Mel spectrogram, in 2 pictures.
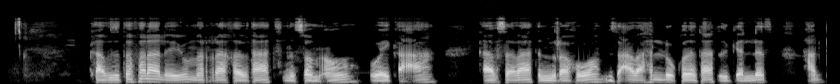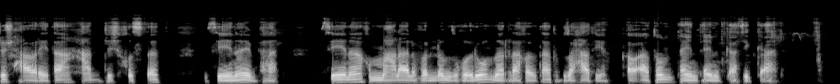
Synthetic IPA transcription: kʰaβzɨt̪ʰɐfɐlalɐjumɐraxɐβt̪ʰat̪nɨsɐmʕowɔjkʰa̰ʕa̰ | kʰaβsɐβat̪ɨnːɨɾɐxβo̞bɨza̰ʕβaɦɨlːukʰunɐt̪ʰat̪zɨɡɐlːɐt͡sʼħa̰d̪ːiʃħa̰βɐɾe̞t̪ʰaħad̪ːɨʃxɨst̪ʰɐt̪ | se̞najɪbːahal | se̞nakʰɨmːaħlalɐfɐlːo̞mzɨxʔɨlumɐrːaxɐβt̪ʰat̪bɨzuħat̪ɨjːomkʰaβʔa̰t̪ʰo̞mt̪ʰajɨnt̪ʰajmɨt̪ʼkʼasjɪkʰːaʔal

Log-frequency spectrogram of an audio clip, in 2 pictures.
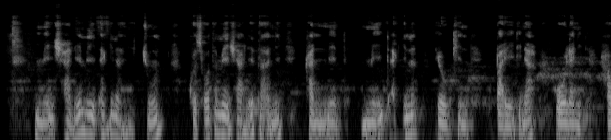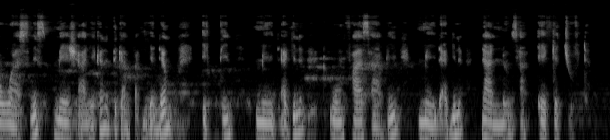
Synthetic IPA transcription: me̞ːʃaːle̞ːmiːᶑɐɡɪnaːd͡ʒɛt͡ʃːuːnkɔso̞ːt̪ɐme̞ːʃaːleːt̪ɐ̰ʔɐ̰niːkɐnːe̞ːn | miːᶑɐ̰ɡɪnɐ | jo̞ːkʰiːn | b̥ɐɾe̞̰ːd̪ɪnaːho̞ːlɐnɪᶑɐ̥hɐwːaːsnɪsme̞ːʃa̰ːlḛːkɐnɐt̪ːɪkɐ̰nfɐjːɐ̰d̪ɐmʊɪt̪ːiːn | miːᶑɐɡɪnɐᶑuːɱfaːsaːfiːmiːᶑɐɡɪnɐ | naːnːo̞ːɪsaːe̞ːɡːɛt͡ʃːuːfɪᶑɐ̥

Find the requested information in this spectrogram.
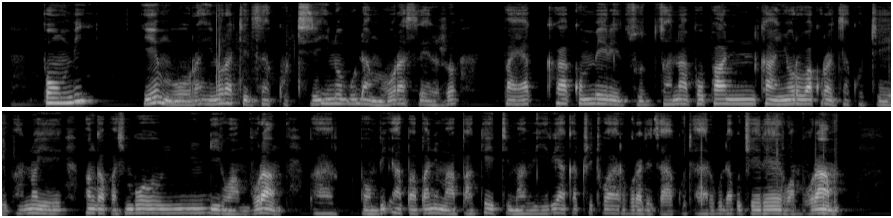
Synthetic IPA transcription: po̞mbi | je̞ɱvuɾaino̞ɾatid͡zakutʰiːno̞ɓuɗaɱvuɾase̞ʐo̞ | pajakʰako̞mbe̞ɾed͡zud͡zanapo̞pakaɲo̞ɾoʋakuɾatid͡zakutʰipanojepaŋɡapat͡ʃimbo̞ | ɗirwaɱvuɾapa | bʱo̞mbiapapane̞mabʱake̞timaʋiriakat͡ʂitwaːɾikuɾatid͡zakutiaɾikuɗakut͡ʃe̞ɾerwaɱvuːɾa

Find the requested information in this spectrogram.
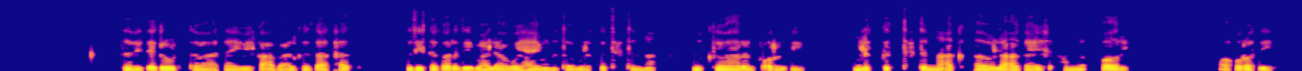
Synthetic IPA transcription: sɐβet̪ʔɨɡɾiwɔd̪ɨt̪ʰːɐβaʕat̪ʰajwɔjkʰaʕabaʕalɡɐza̰ʔat̪ħat͡sʼi̥ | ʔɨzit̪ʰɐɡaɾɨzijɪbahalɐjawɔjɦajmɐnɐt̪ʰɐmɨlɨkʰːɨt̪ʰːɨ̥ħt̪ʰɨnːa | mɨkʰːɨβaɾɨnfɨ̰χʼɾɨnɨjːu | mɨlɨkʰːɨt̪ʰːɨ̥ħt̪ʰɨnːaːkʼaβlaʔːɡajɛʃamɨfɨχʼɾi | mʔɐxoɾot̪ɨjːu

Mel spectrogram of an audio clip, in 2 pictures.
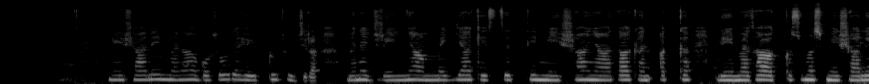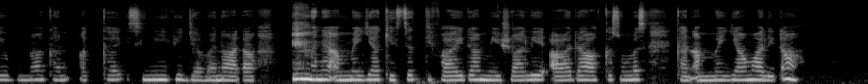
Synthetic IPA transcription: meːʃaːle̞ːnmɐnaːɡɔsoːt̪ɐhɛd̪ːuːt̪ʊd͡ʒɪɾɐmɐnɐd͡ʒɪɾe̞ːɲːaːɐmːɐjːaːke̞ːsːɐt̪ːɪme̞ːʃaːɲaːt̪aːkɐnɐkːɐle̞ːmɐt̪aːɐkːɐsʊmɐsme̞ːʃaːle̞ːbʊnaːkɐnɐkːɐɪsɪniːfɪd͡ʒɐbɐnaːᶑɐmɐnɐɐmːɐjːaːke̞ːsːɐt̪ːɪfaːʔɪd̪aːme̞ːʃaːle̞ːʔaːd̪aːɐkːɐsʊmɐskɐnɐmːɐjːaːmaːlɪᶑa

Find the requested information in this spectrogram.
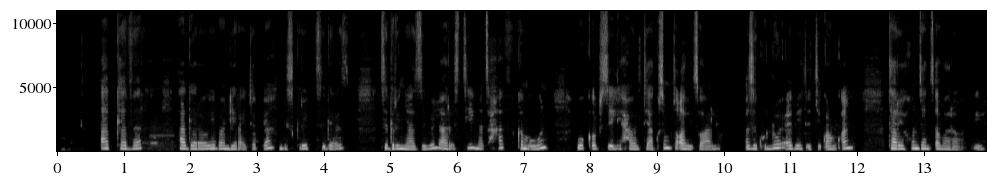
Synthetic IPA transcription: ʔaβkʰɐvɐɾ | haɡɐɾawiband̪eɾaʔit̪ʰjo̞pʼjabɨskɾip̚t̪sɨɡʕɨz | sɨɡɾɨɲːazɨβɨlaɾɨʔɨst̪ʰimɐt͡sʼħafkʰɐmʔuwʊn | wʊkʼɨβsɨʔliħawlt̪ʰia̰ksumt̪ʰɐχʼɐɾit͡sʼoalːo | ʔɨzikʰulːuʕɨβet̪ɨt̪ʰikʷʼaŋkʷʼan | t̪ʰaɾixunzɐnt͡sʼɐβɐɾɐʔɨjːu

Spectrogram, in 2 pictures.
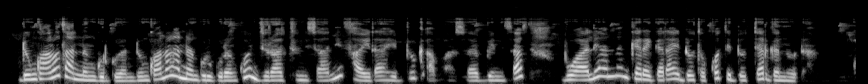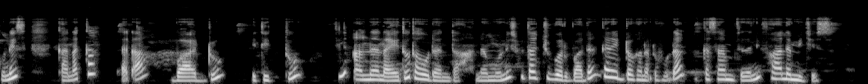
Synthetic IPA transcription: d̪ʊŋkaːnot̪ɐːnːɐŋɡʊɾɡʊɾɐnd̪ʊŋkʷaːnonɐnːɐŋɡʊɾɡʊɾɐŋkʊnd͡ʒɪɾaːt͡ʃːuːnɪsaːniːfaːjɪd̪aːhɛd̪ːuːkʼɐ̰bɐsɐbɐbːiːnɪsaːsbʊʔaːleɐnːɐŋɡɛɾeːɡɐɾaːhɛd̪ːoːt̪ɔkːɔt̪ːɪɛd̪ːoːt̪ːɪɐɾɡɐnːuːᶑɐ̥ | kʊnɪskɐnɐkːɐ | ᶑɐ̰ᶑaːbaːd̪ːuː | ʔɪt̪ɪt̪ːuː | fɪʔɐnːɐnajɪt̪uːt̪ɐʔuːd̪ɐnd̪ɐʔɐnɐmo̞ːnːɪsbɪt̪ɐt͡ʃːuːbɐɾbaːd̪ɐŋɡɐɾɐɛd̪ːoːkɐnɐᶑʊfuːᶑaːnɐkːɐsaːnmbɪd͡ʒɐt̪ɐniːfhaːlɐmɪd͡ʒɛs

